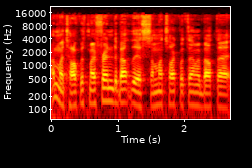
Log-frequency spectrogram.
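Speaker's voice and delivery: normal talking voice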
